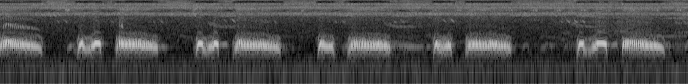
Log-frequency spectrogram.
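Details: Clear-voiced spotted dove in a training recording, cooing steadily: a quick quavering note, then a long level coo. The phrase repeats about once a second, with quiet gaps between.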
